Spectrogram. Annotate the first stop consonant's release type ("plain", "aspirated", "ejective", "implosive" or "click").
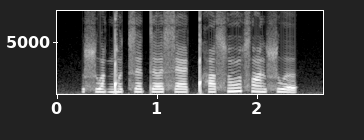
click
